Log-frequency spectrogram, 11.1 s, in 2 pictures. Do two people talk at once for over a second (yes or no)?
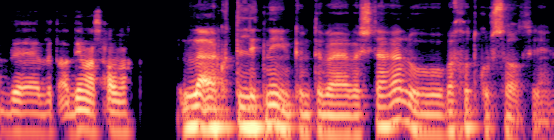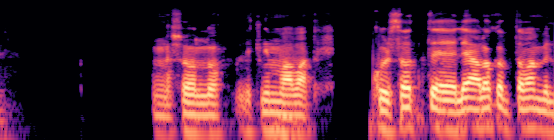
no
